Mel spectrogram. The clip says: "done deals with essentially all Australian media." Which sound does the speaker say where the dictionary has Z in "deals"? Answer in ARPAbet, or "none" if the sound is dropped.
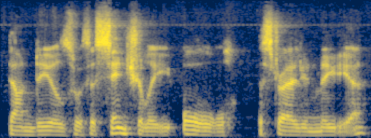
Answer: Z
